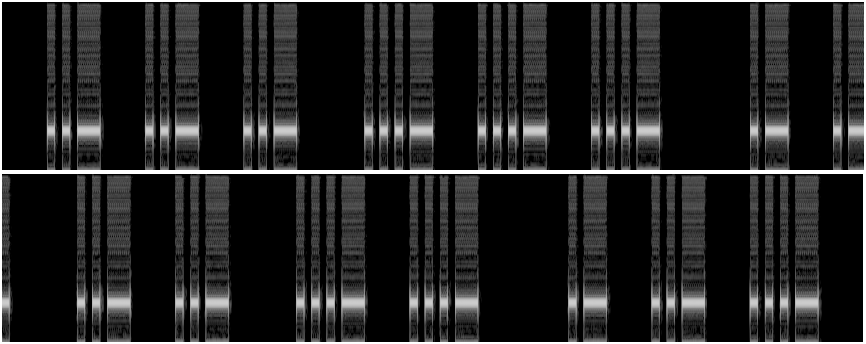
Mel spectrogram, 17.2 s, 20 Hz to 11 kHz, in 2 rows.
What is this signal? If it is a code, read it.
Morse code, heard as a keyed tone, about 16 wpm, spaced as for 11 wpm, 800 Hz. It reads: UUU VVV AA UU VV AUV
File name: Combinations / Difficult Combos / AUV Short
